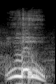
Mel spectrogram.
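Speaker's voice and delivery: high, loud ooh; startled ooh. Real, not acted. Gamer reacting to a blow, high startled ooh. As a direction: hoot sharply at the blow. Hit in the fight.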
